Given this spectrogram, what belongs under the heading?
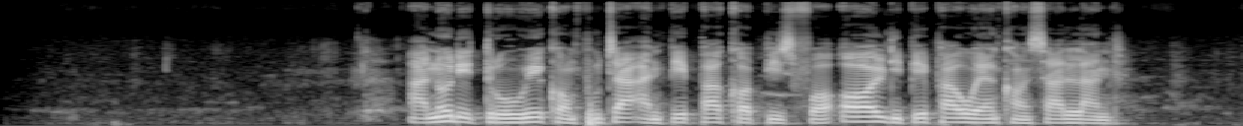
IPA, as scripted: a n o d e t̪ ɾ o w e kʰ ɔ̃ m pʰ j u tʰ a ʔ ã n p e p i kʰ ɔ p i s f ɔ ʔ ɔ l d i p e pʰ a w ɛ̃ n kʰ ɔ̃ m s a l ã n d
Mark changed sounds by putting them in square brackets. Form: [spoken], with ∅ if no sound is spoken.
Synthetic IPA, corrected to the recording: a n o d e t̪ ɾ o w e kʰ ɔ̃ m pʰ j u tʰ a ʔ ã n p e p [a] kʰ ɔ p i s f ɔ ʔ ɔ l d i p e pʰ a w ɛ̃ n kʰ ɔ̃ [n] s a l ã n d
